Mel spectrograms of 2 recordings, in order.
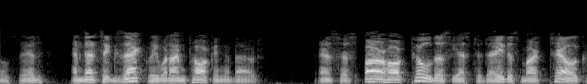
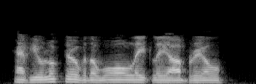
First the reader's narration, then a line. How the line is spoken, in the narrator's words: Vanion asked dryly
